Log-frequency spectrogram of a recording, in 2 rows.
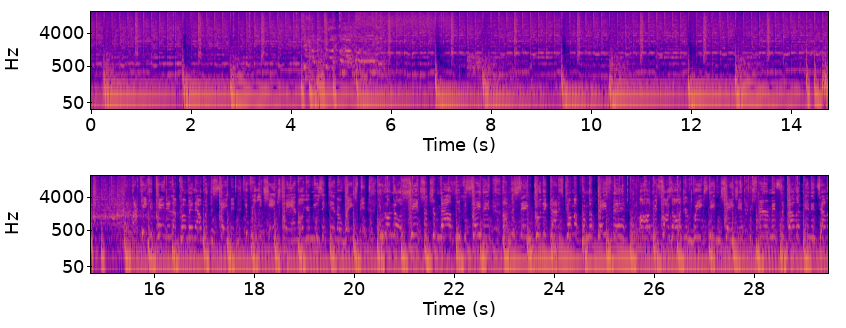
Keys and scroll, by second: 8.1 Return, 8.7 Delete, 9.7 ctrl+d, 17.9 Return.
